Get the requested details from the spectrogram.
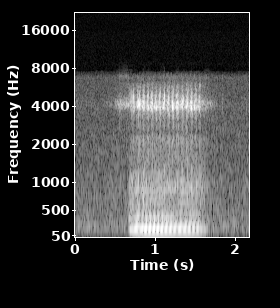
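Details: Cavalier King Charles spaniel snoring, recorded on an Android phone: one short, buzzing, nasal snore with a faint whistle from the sleeping dog.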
